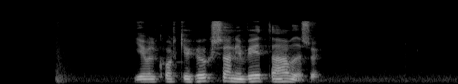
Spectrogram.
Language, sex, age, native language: Icelandic, male, 30-39, Icelandic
